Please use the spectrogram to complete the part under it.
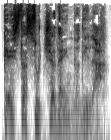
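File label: curious, Italian; mohaa; dialogue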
